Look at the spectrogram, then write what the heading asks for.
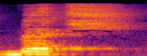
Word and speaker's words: mech: And then the E sound and that word is pronounced mech, which means now. Repeat after me, mech. Like the E in mech.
